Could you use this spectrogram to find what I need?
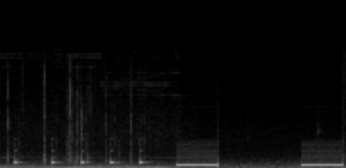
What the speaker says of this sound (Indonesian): langsung mengambil HP-nya dan memencet nomor yang tertera di iklan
